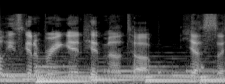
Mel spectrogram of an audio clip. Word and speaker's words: Hitmontop: So now he's going to bring in Hitmontop.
